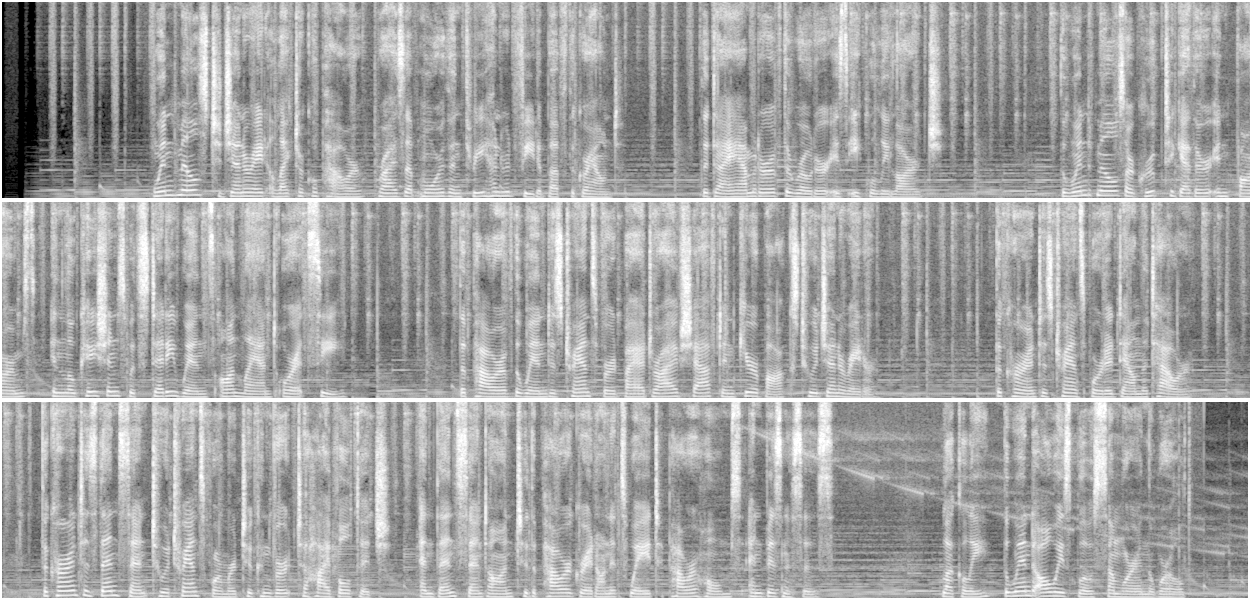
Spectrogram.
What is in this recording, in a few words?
voice over narrative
